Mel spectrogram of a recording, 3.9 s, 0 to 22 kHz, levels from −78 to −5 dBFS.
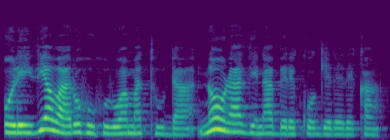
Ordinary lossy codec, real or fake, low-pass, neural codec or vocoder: MP3, 64 kbps; real; 10.8 kHz; none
